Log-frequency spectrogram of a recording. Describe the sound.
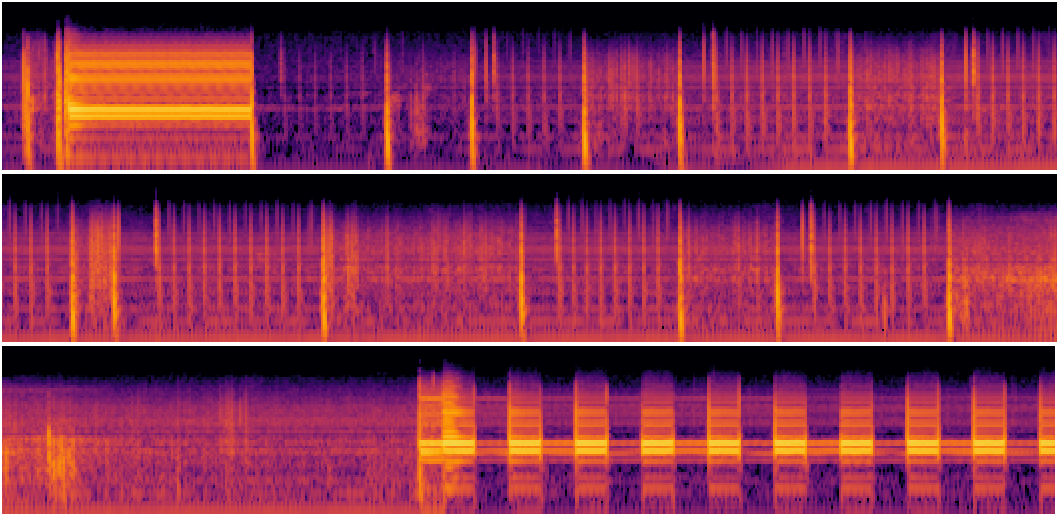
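A telephone reorder tone after a misdialed local call: a loud steady tone burst, then a long run of sharp, evenly spaced clicks, ending in a fast, steady pulsing of loud harmonic tone beeps.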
